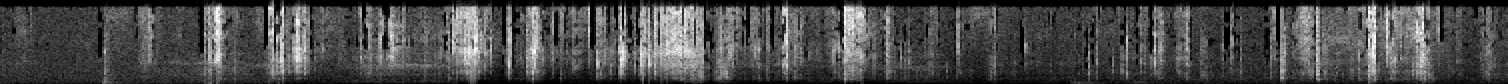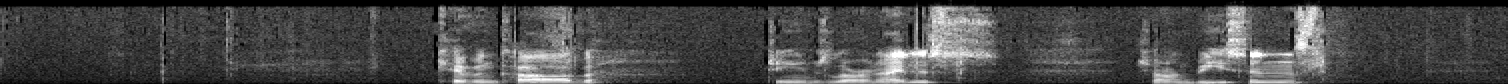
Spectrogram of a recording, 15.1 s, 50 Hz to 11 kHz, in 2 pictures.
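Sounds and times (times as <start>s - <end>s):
wrapper crinkling and tearing: 1.0s - 7.6s.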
